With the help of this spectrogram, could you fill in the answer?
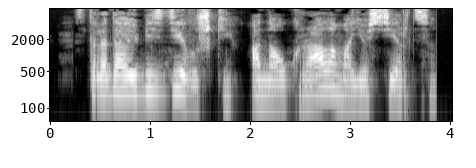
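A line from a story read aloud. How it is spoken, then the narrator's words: Excited whisper. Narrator (Russian): Шептал настолько волнительно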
